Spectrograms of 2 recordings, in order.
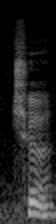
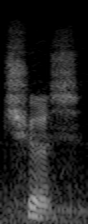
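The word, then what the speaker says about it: ཆོས: Chu the word for dharma would be transliterated ch h o s. The cha stands for the ch stands for the letter cha. The o for the naro nar o and the saw becomes s. But no one pronounces that word chus.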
